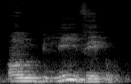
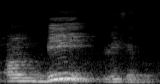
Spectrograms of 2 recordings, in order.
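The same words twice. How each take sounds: First: The stress is on the fourth syllable. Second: The stress is on the second syllable. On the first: The speaker calls it right. "putting the stress on the fourth syllable" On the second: The speaker calls it wrong. "If I put it on the second one"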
